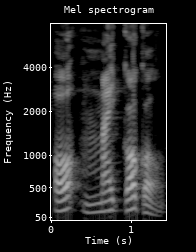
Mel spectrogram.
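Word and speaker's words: Oh My Koko: Nada, gracias a ti por atendernos, que vamos a aprender mucho contigo y con la experiencia que tenéis en Oh My Coco. ¿Lo he dicho bien? – Perfectamente, o como la interjección, ¿sí? – OH, my en inglés, mi y Coco, las dos con K, bueno, digo porque, bueno, para que la gente conozca un poquito nuestra marca, es una marca de cosmética natural y vegana.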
